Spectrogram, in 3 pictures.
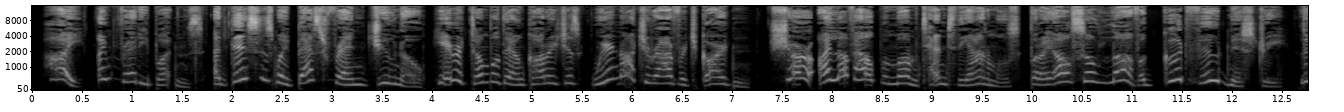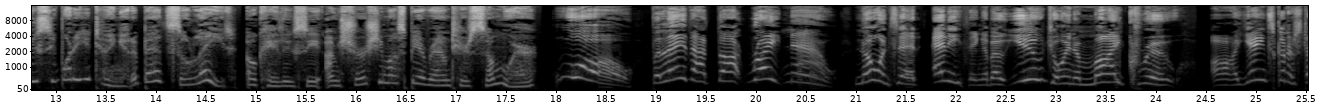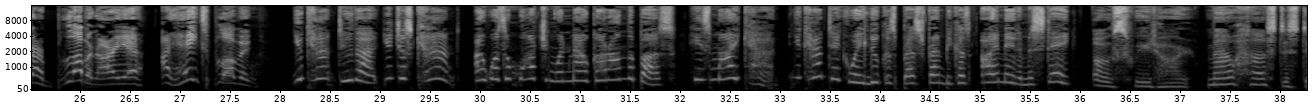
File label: mid atlantic female animation and gaming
